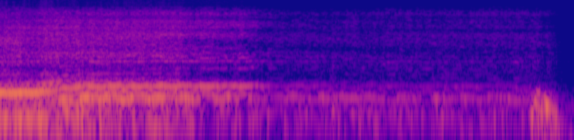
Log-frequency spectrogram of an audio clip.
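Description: An old Ford competition car called Thumper, chasing a Chevrolet, holds a loud, steady high-pitched engine drone that eases in volume halfway through, then drops sharply in pitch near the end.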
